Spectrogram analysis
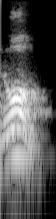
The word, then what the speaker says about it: Om: So if we pronounce it Om as Om in 1 second, that it denotes Rig Veda. That means we have understood, we have recited. Then we say the same pranava syllable Om in 2 seconds.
